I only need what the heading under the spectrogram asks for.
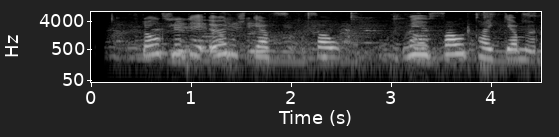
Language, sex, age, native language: Icelandic, female, 60-69, Icelandic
